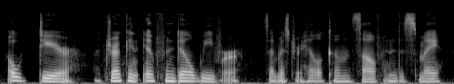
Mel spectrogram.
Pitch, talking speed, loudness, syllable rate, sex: 140 Hz, 170 wpm, -20 LUFS, 4.9 syllables/s, female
